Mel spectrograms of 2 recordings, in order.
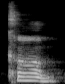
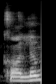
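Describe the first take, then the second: First: The L sound is left silent in the word. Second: The L sound is pronounced in the word. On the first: The speaker calls it right. "एल silent होगा" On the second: The speaker calls it wrong. "अब ये कॉलम नहीं पढ़ा जाएगा"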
